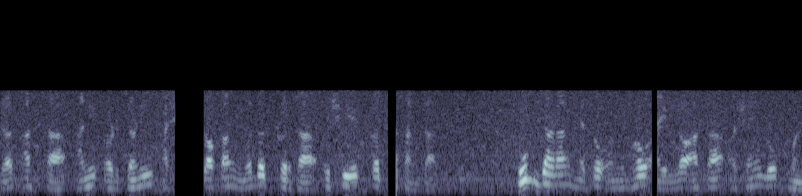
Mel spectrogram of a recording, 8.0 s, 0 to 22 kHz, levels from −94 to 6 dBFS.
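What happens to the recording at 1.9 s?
The sound drops out completely from 1.74 to 2.04 s. This is packet loss filled with silence. A 300 ms stretch never reached the receiver, and it played dead silence in its place. That length fits ten lost 30 ms packets. The hole is total, with no room noise, and it starts and stops abruptly.

The dropout falls inside a longer problem: speech cut by the noise suppressor, from 0.0 to 4.37 s. The suppressor mistook parts of the speech for noise and pulled them down with the background, by as much as about 22 dB. About three seconds in that span are affected. The affected parts sound swallowed or faint.

Noise suppressor artifacts run through the whole clip, this moment included. The suppressor lowers the bands it judges to be steady noise, here by about 21 dB. Between the speech the room noise sinks away, then rises again underneath it.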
